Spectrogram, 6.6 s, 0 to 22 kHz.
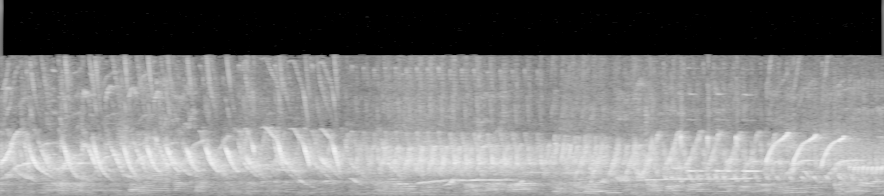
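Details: Singing-competition canary, Pringsewu, 22 September 2019. It opens with loud descending swept notes, then shifts to busy rolling trills and short rising whistles as other birds join in and people talk faintly.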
